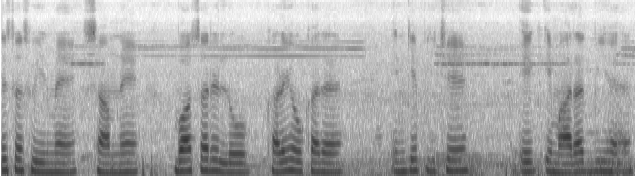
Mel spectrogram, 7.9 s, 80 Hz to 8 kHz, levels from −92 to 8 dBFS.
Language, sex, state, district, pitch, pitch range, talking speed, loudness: Hindi, male, Jharkhand, Jamtara, 165 Hz, 155-180 Hz, 130 wpm, -23 LUFS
